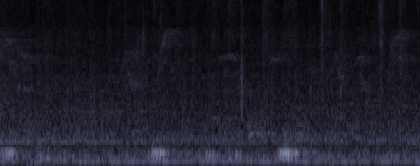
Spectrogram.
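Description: Dull low thuds of red kangaroos' feet landing as they hop on packed earth, four of them, the loudest near the end, over faint bird chirps and a steady faint hum.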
